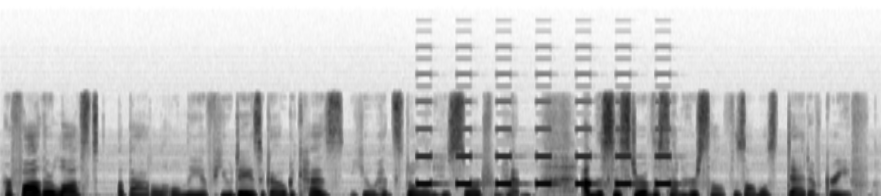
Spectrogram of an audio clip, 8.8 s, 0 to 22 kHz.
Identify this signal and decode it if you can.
Beep code, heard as beeps from a small speaker, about 1500 Hz, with room echo and speech in English. 7 short. In AMI BIOS tables: virtual mode exception error; in Dell tables: processor failure.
